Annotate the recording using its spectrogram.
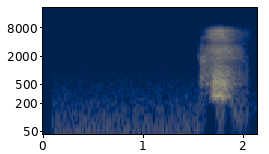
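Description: Faint room noise, then near the end a short, sharp burst of breath noise close to the microphone.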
